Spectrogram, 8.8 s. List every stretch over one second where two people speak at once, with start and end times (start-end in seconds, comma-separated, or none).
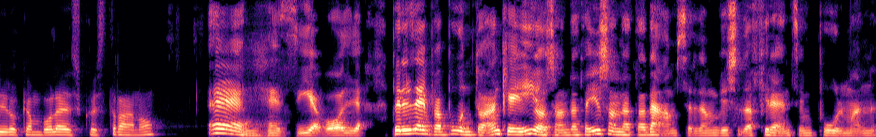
none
